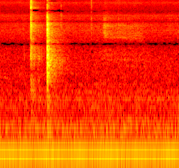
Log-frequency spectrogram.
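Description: Two quick, sharp clicks about half a second in, then a faint tick, over a steady low hum: metal scissors being handled as athletic tape on a toe is about to be cut.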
